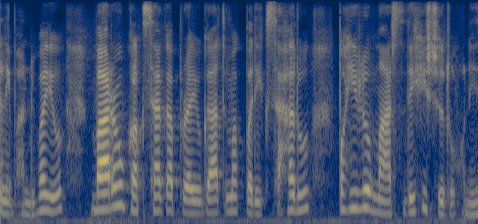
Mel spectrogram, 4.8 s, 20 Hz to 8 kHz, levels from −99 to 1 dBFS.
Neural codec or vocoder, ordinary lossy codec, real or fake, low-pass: codec, 16 kHz, 2 kbps, X-Codec, HuBERT features, trained on LibriSpeech; none; fake; none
